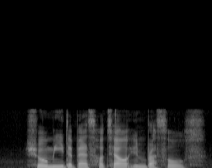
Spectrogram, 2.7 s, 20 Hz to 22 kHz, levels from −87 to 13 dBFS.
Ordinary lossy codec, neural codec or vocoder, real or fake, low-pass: none; none; real; none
